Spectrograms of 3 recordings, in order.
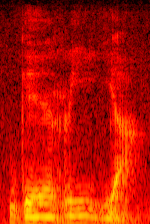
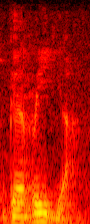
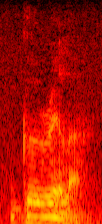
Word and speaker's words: guerrilla: In Spanish, it's pronounced guerrilla. So if you're speaking in Spanish, you must pronounce it as it is in Spanish. So guerrilla, not gorilla.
